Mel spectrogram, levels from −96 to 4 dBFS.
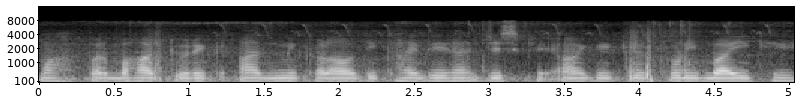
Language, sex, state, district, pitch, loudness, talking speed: Hindi, male, Bihar, Saran, 125 Hz, -20 LUFS, 215 wpm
